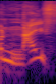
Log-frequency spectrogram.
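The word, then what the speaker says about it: knife: सलमा जी आपको नाइफ word मालूम है? नाइफ, हाँ। उसमें शुरुआत में जो के होता है, हाँ। वो क्या है? साइलेंट।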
